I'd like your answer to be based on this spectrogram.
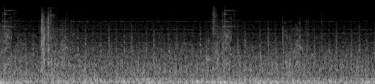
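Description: A helicopter arriving at an extraction point in a video game, with a loud, dense, steady rotor roar that fills the scene, up close and continuous, with no talk.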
